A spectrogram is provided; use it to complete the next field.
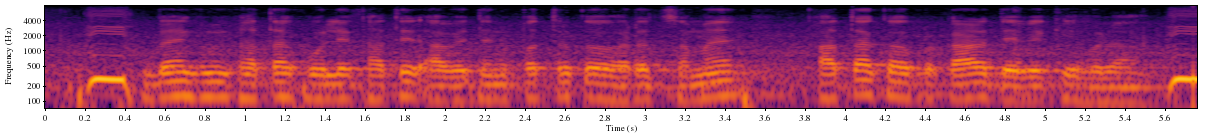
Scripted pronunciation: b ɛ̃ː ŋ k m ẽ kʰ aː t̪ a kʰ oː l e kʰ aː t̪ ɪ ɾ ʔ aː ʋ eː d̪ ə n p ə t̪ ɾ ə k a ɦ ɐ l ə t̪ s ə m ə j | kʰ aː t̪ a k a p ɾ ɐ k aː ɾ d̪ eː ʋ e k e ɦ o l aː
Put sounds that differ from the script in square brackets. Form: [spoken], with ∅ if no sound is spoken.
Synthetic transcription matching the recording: b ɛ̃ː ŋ k m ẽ kʰ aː t̪ a kʰ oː l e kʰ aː t̪ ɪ ɾ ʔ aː ʋ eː d̪ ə n p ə t̪ ɾ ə k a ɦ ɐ [ɾ] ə t̪ s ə m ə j | kʰ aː t̪ a k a p ɾ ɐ k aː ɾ d̪ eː ʋ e k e ɦ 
